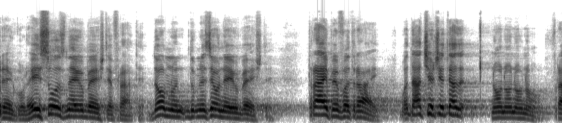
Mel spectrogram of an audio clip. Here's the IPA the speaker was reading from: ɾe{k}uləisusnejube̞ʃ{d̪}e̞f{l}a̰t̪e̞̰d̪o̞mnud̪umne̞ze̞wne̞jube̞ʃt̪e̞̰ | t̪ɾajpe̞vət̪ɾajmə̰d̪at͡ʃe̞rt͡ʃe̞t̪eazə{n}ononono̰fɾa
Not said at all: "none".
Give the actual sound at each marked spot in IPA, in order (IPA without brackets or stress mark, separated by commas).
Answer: ɡ, t̪, ɾ, n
